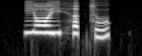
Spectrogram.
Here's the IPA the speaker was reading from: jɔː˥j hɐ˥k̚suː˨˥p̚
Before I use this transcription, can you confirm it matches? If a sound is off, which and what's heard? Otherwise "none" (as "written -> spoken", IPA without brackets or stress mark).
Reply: p̚ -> k̚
